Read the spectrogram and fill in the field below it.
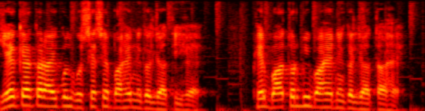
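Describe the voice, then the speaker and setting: A man with a Pakistani Urdu accent narrates a drama episode recap in a steady storytelling manner, reading the characters' lines out in his own voice. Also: on the high side, a little fast. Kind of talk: scripted narration. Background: faint background music.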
